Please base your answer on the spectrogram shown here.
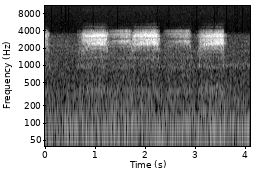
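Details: March 26, 2016, about 5:51 AM, owls with a gopher and a mouse brought as prey; three loud breathy hiss-screeches, each about half a second, spaced nearly a second apart after a quiet start.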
